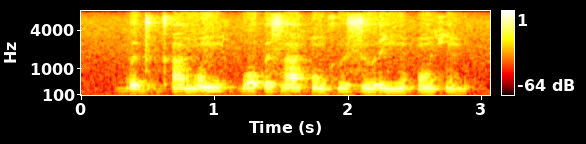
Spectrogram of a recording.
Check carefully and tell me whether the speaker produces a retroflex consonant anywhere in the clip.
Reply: no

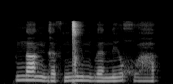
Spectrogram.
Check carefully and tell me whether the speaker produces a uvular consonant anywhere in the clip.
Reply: yes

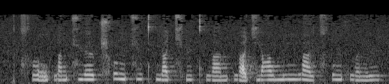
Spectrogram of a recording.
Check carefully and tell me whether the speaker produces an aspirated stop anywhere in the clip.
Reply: yes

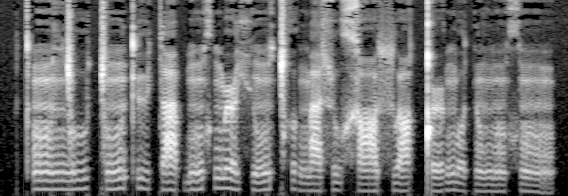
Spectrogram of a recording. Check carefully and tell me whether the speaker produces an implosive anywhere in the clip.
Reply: yes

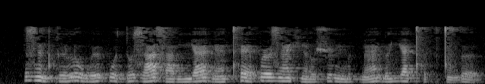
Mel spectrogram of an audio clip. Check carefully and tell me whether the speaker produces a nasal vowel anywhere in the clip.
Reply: yes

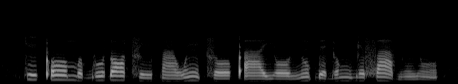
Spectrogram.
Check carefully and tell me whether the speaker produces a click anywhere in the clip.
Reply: no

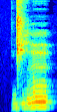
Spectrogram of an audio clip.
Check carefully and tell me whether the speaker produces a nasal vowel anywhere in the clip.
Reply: yes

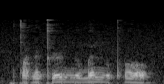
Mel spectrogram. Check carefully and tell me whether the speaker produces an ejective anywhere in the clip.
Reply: yes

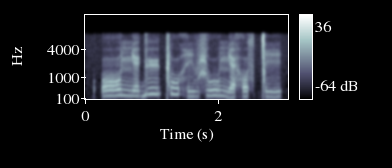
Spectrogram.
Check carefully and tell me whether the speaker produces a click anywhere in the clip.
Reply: yes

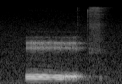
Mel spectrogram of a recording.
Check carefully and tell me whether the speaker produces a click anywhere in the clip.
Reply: no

